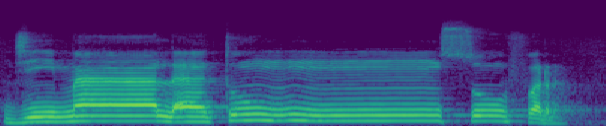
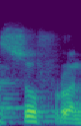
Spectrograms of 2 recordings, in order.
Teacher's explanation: di sini ada dhomah tanwin yang bertemu dengan huruf shod ini hukumnya dibaca ikhfa cara membacanya yaitu dengan cara disamarkan jadi dibaca samar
